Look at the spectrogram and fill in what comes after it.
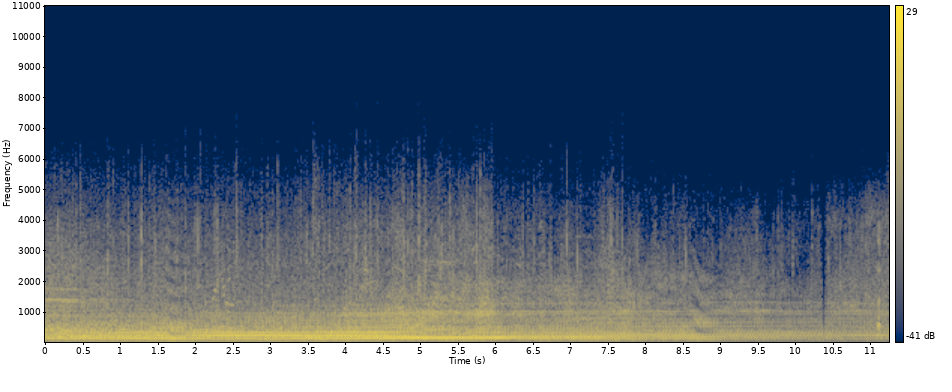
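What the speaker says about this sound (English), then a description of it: "Roy Sprague is piloting the Piper Super Cub" A Piper Super Cub airplane flying during a stunt, its propeller engine droning with steady tonal harmonics that hold loud and then gradually fade as it moves away.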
